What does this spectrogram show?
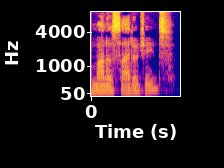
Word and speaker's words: monocytogenes: this name monocycle genes um yeah I think monocytogenes there you go and uh and so not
